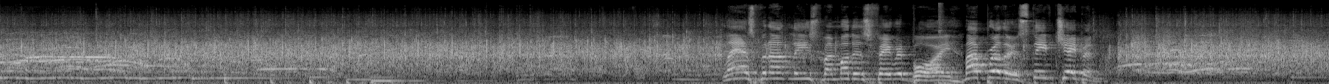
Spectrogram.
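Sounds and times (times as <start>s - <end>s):
crowd cheering and whooping: 0.0s - 7.2s, 11.2s - 13.2s
crowd clapping: 0.0s - 8.4s, 10.8s - 13.2s
speech: 7.2s - 11.2s.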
